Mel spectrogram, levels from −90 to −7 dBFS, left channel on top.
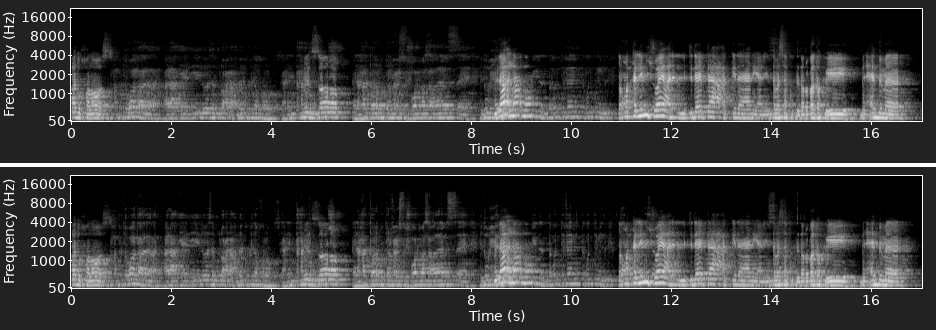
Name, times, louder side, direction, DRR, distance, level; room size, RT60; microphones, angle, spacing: voice 1, 0.0-0.7 4.6-5.4 8.4-9.3 10.9-16.5, left 1 dB, 25° left, 8 dB, 1.5 m, -26 dB
voice 2, 0.8-5.3 5.6-8.7 9.2-11.2 11.5-11.8 13.8-14.5, equal, 50° right, 6 dB, 7.2 m, -37 dB
29.0 x 20.0 x 8.9 m, 0.86 s
head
